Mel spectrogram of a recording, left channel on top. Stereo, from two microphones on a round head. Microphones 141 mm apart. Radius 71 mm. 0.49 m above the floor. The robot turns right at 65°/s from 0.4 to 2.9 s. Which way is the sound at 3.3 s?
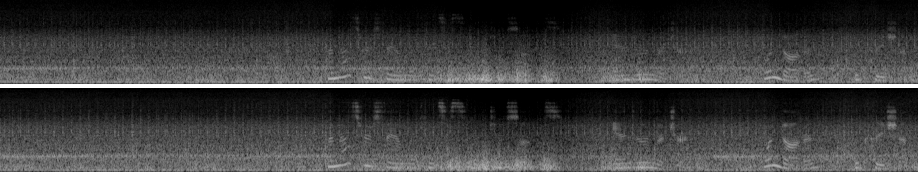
60° right (ahead or behind).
